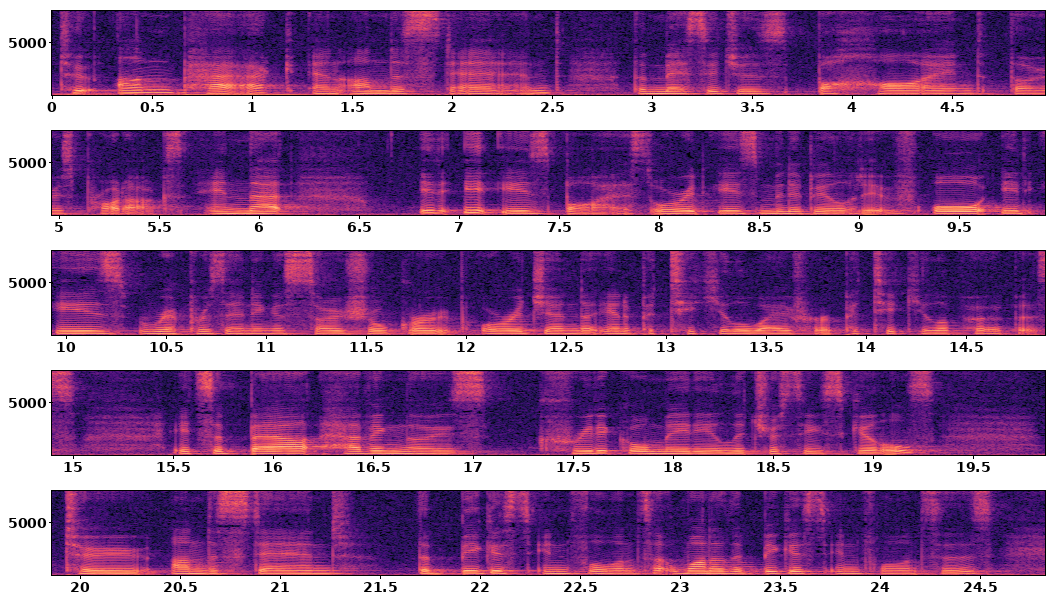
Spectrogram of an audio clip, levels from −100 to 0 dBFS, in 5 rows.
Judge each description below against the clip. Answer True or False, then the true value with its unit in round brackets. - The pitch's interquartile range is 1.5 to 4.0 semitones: True (3.5 semitones)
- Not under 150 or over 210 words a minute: False (135 wpm)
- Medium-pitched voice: True (175 Hz)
